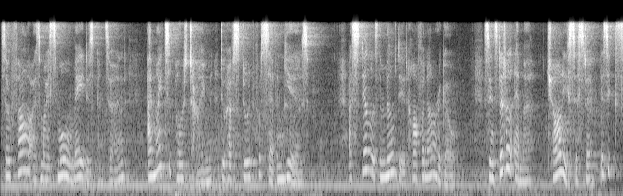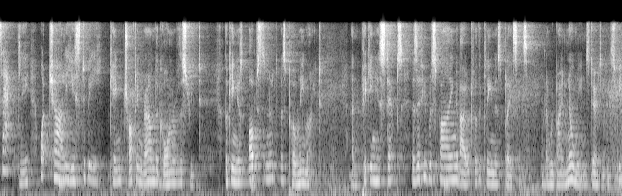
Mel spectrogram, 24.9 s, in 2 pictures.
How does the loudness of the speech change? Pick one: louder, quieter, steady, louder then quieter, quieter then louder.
steady.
